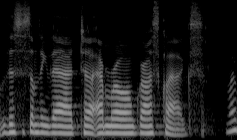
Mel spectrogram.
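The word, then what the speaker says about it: Grosklags: Um, Admiral Miller and um this is something that Admiral Grass Clags, am I pronouncing your name correctly? Close enough. Sorry. Gross clogs. Gross.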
